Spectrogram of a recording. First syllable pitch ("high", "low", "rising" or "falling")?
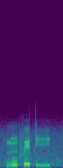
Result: high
